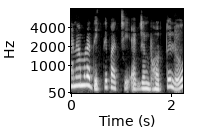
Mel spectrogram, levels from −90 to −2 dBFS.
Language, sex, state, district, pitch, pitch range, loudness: Bengali, female, West Bengal, Dakshin Dinajpur, 230 Hz, 180-260 Hz, -15 LUFS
